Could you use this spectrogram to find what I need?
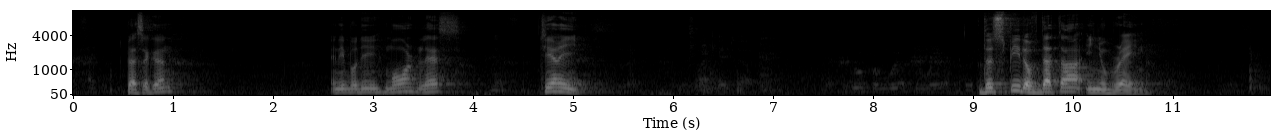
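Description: A middle-aged man speaks with animation through a microphone in a large hall, pausing between phrases.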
